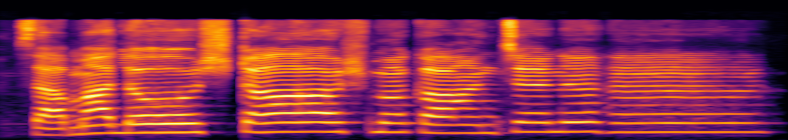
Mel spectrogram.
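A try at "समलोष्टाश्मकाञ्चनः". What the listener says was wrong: ಸಮಲೋಷ್ಟ್ರಾಶ್ಮ, ಸ್ಟ್ರಾ ಬರುತ್ತೆ ಮಾತಾಜಿ. ಹಾಗೆ ಟಾವತ್ತು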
